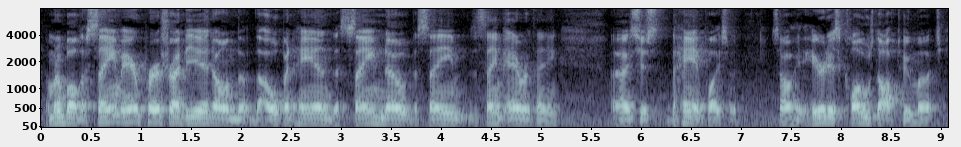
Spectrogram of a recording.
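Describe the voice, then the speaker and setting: A man gives a casual, hands-on lesson in a folksy, rambling style. His voice sits at a middling pitch and his grammar is loose and colloquial. There is clear noise behind him on the recording. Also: brisk, few pauses. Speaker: duck calling instructor and caller. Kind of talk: casual instructional vlog talk.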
